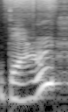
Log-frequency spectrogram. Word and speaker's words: down: So I hope you're not feeling down. I hope you're not feeling blue. To feel down como abajo, ¿ok? Se escribe con una O, pero se pronuncia como si fuera una A.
